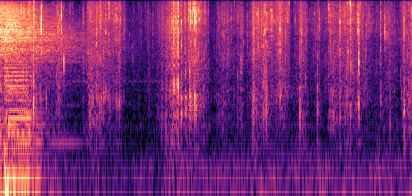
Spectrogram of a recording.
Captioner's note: feet scrunching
